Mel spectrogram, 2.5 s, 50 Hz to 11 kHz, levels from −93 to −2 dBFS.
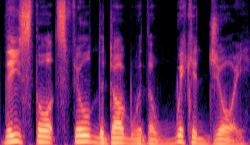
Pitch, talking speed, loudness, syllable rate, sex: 105 Hz, 215 wpm, -18 LUFS, 5.1 syllables/s, male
